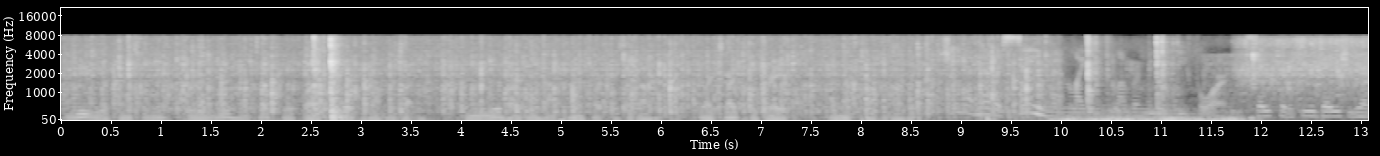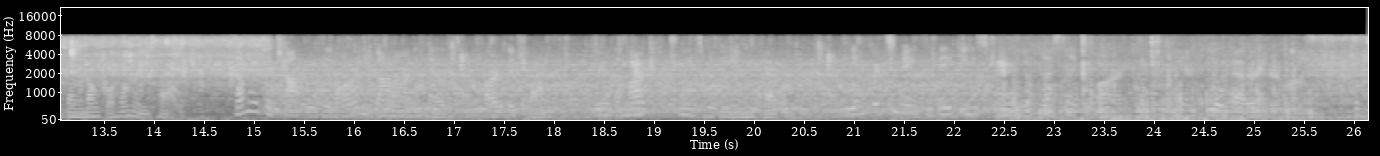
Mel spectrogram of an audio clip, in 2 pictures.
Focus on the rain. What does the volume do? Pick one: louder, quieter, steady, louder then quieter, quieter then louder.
steady.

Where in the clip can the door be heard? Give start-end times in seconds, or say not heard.
2.5-3.0, 10.2-11.2, 23.2-24.2.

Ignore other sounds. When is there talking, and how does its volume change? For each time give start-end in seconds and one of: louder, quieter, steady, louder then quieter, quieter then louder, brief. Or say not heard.
0.0-26.1 steady.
